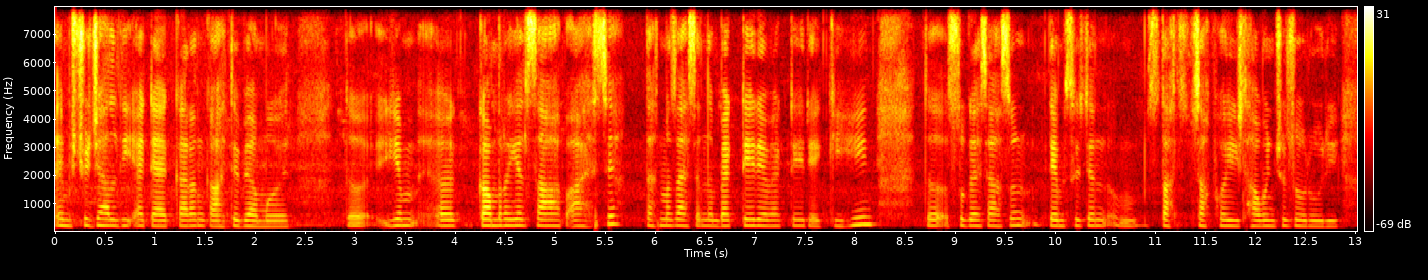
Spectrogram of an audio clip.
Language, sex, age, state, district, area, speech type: Kashmiri, female, 30-45, Jammu and Kashmir, Shopian, urban, spontaneous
